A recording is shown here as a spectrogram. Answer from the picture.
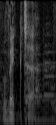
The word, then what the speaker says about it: Victor: Victor 呢个字，Victor。有两个地方要留意的。 Number one, it starts with a V sound, V 音开头的。所以呢我们呢是 V 的音的。 V, 而不是 Vic, 不是 Wick。 Okay, it's Vic. That's number one. Number two, 就是呢后面呢 ,VIC 的 C 呢我是读 K 音的。所以呢我是 Victor.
